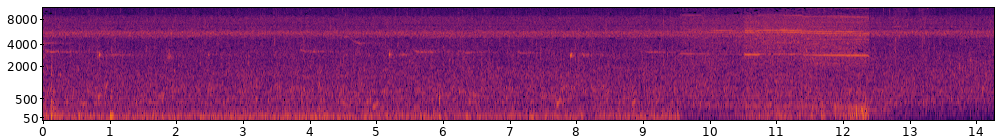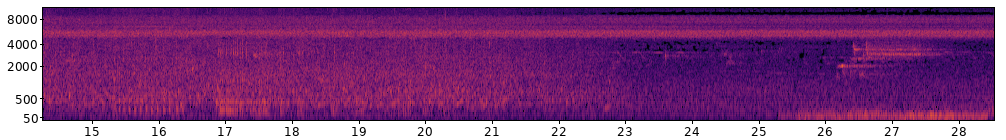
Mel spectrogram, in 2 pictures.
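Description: Steady high-pitched buzz of insects over a hiss of outdoor background noise, with a few faint clicks. About ten seconds in, a DeWalt 20V MAX cordless drill runs for about two seconds, driving a screw into a stair stringer.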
